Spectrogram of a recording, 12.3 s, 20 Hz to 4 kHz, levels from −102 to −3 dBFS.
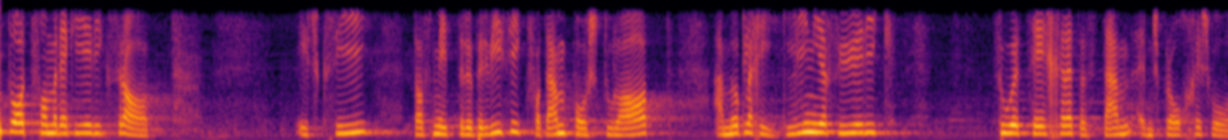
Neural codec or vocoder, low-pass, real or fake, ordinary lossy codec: none; 3.6 kHz; real; none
